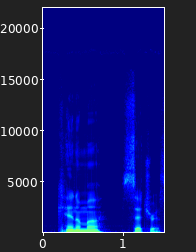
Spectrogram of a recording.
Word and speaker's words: Kinema Citrus: You know, maybe like changing the first letter from a C to a K, kind of like corn. All right. But then I watched the behind the scenes feature on this one, and they straight up pronounced it Kinema Citrus. So my bad for getting that wrong for so long.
